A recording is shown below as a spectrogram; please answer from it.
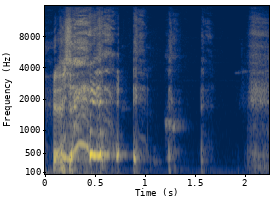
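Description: A man laughing hard and breaking into a cough, followed by a few short breathy gasps. The sound then cuts out abruptly about a second and a half in.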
